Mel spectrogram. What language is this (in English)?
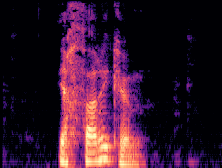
Kabyle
